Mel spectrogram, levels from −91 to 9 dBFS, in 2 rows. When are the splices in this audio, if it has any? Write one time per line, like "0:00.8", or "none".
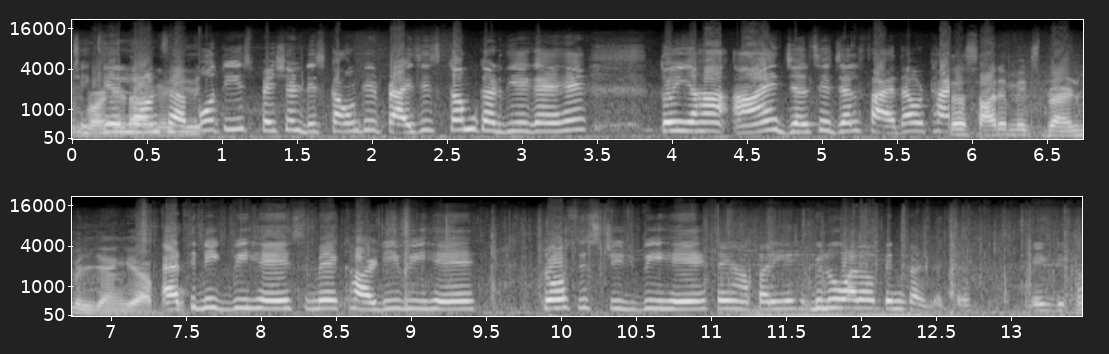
0:00.9
0:05.8
0:11.0

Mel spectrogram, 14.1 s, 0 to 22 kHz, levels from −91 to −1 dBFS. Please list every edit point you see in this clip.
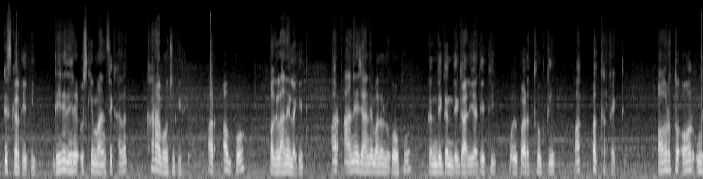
none

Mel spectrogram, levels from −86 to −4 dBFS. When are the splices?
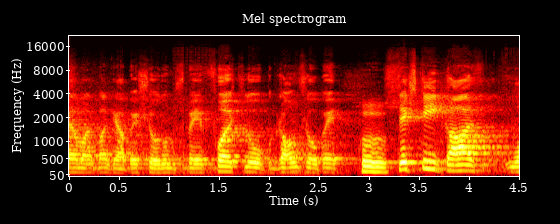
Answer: none

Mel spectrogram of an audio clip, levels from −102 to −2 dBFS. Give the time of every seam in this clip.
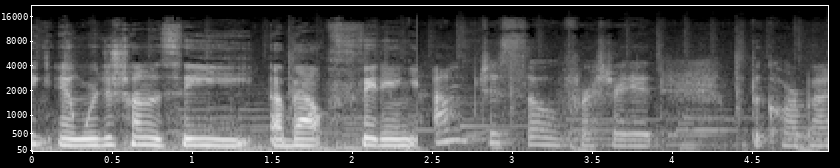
0:02.4

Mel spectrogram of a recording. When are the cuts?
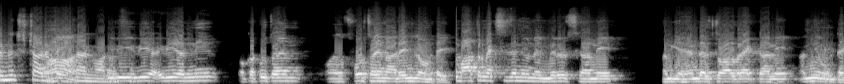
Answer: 0:04.5

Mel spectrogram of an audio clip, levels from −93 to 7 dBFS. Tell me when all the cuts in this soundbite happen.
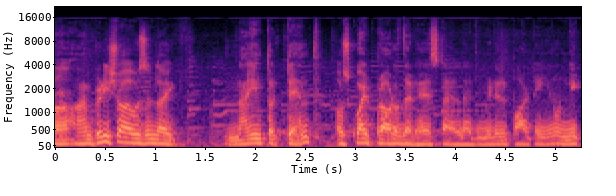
0:02.7

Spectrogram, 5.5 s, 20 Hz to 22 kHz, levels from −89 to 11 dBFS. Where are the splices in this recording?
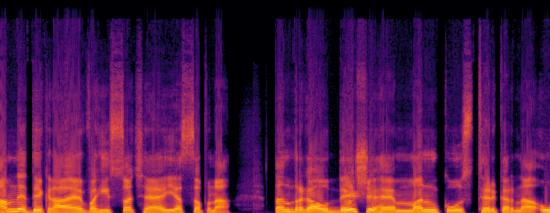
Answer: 0:02.6

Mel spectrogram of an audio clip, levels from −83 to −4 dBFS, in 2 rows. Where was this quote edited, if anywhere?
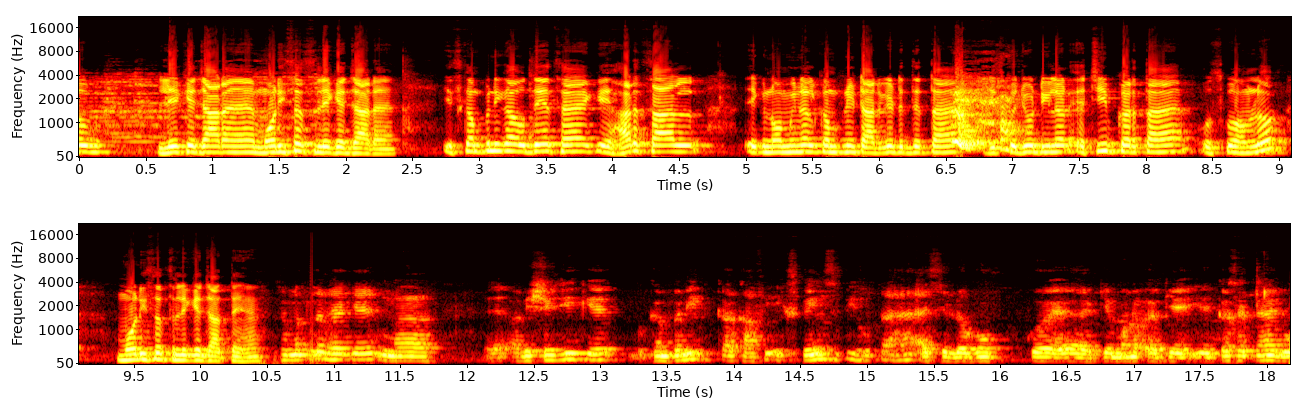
none

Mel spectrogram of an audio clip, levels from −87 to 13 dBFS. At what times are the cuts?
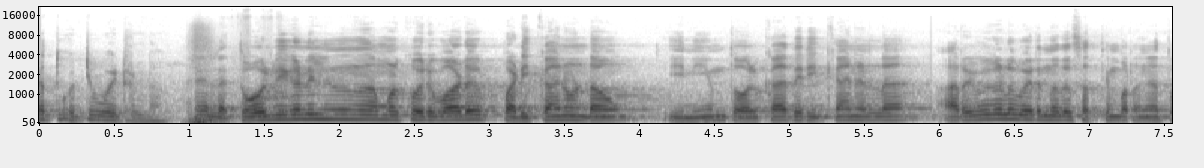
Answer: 0:00.9
0:05.9

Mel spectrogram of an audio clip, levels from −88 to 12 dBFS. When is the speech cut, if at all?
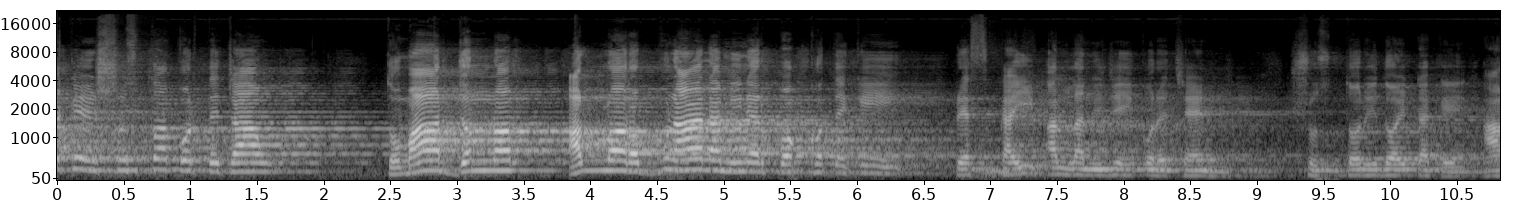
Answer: none

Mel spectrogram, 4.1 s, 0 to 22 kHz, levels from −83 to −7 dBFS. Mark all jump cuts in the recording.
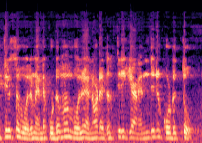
none

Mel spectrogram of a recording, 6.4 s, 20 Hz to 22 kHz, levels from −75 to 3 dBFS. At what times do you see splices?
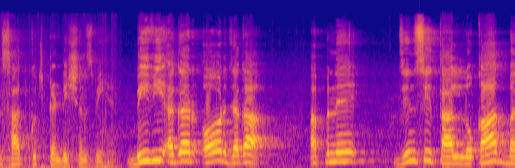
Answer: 0:01.5

